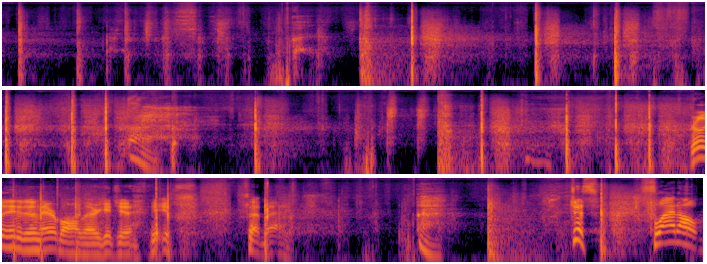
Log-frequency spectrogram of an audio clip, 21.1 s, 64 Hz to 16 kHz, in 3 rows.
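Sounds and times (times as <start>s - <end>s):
balls striking backboard and rim: 0.1s - 1.4s, 3.6s - 4.6s, 5.3s - 8.9s, 9.5s - 10.0s, 11.4s - 16.0s, 16.6s - 17.0s, 18.9s - 20.6s
basketballs bouncing on concrete: 0.1s - 2.1s, 2.7s - 20.8s.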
